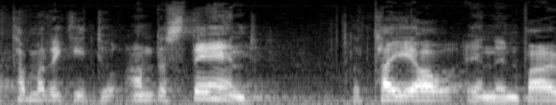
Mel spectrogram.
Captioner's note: foreign Language; foreign Language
